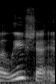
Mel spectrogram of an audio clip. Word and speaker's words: Alicia: Also, I'd like to add that actually from studying Alicia Silverstone's TikTok, I learned that we've been pronouncing her name wrong. It's not Alicia, it's Alicia.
